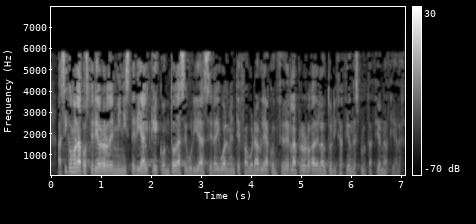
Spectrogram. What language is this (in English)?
Spanish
